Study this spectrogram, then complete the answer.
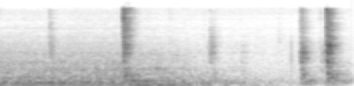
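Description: A Daihatsu Zebra Espass, idling for about eight minutes, has its engine switched off: a low rumble fades out, followed by a few sharp clicks nearby.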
